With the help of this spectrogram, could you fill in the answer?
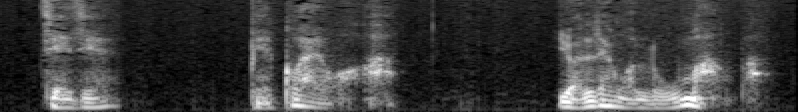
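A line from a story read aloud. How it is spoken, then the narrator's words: Low and tender. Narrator (Chinese): 卢秋影说话的声音很低很柔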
